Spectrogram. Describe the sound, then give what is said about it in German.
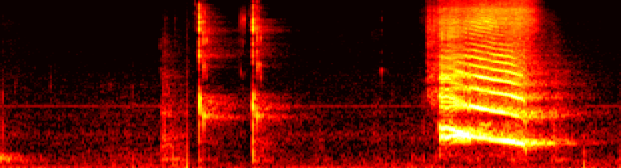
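A person imitates an elephant's trumpet with one loud, brassy, wavering blast about half a second long, preceded by two quick soft clicks, otherwise quiet. “Eindeutig einen Elefanten.”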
